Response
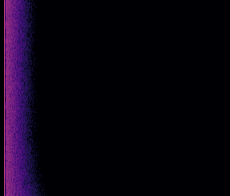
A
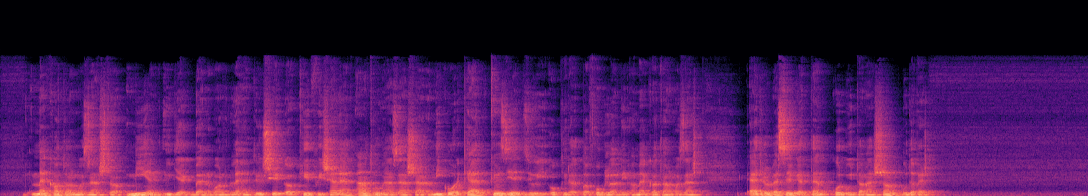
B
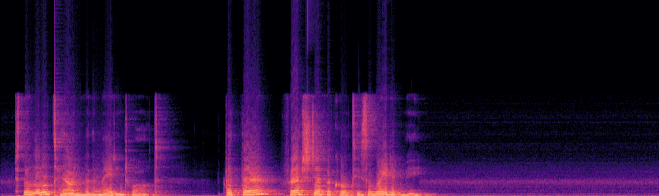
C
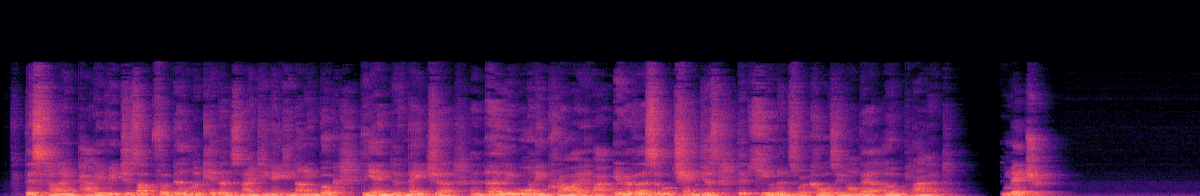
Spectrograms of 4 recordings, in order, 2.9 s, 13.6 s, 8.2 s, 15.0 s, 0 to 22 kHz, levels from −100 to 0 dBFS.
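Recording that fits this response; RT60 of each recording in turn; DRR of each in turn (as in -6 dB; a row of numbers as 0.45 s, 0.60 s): A; 0.75 s, 0.70 s, 0.75 s; 2.5 dB, 8.0 dB, -5.0 dB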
